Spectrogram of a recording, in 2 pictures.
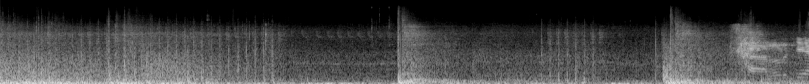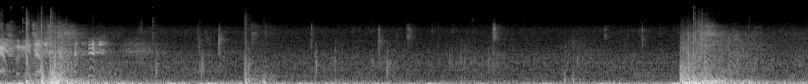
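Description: Heavy battle noise in the game Squad with bursts of gunfire and several loud booming blasts, one big tank explosion partway through, all close and loud.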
